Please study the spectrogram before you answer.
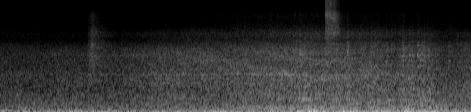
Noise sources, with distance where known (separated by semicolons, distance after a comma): unidentified impact machinery, near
